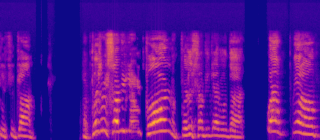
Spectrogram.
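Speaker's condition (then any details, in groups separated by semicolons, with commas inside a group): Parkinson's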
